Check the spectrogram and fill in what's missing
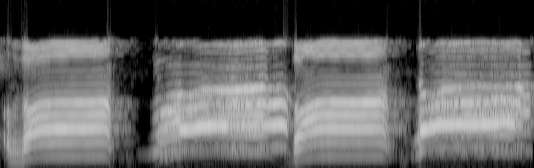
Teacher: ضوا میں بھی زال کی طرح سیٹی کی آواز نہیں آئے گی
